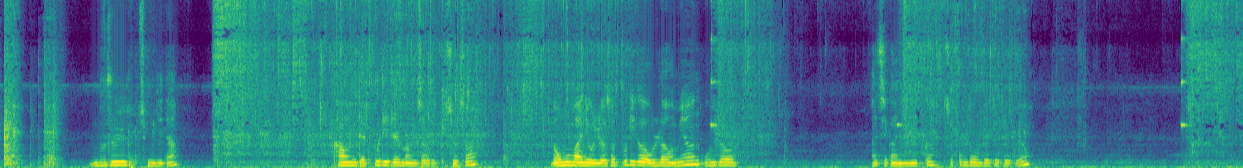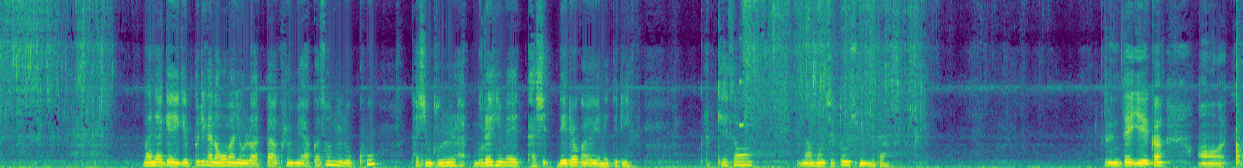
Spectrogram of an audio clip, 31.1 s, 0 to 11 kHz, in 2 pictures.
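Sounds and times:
faint thin high whine: 0.0 - 31.0
water streaming into soil: 2.6 - 7.9, 8.9 - 9.9, 11.2 - 12.9, 14.8 - 17.1, 24.8 - 27.3
steady low hum: 9.9 - 14.8.

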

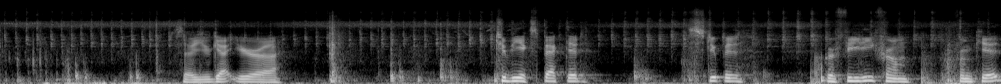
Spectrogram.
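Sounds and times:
footsteps on wooden deck: 0.0 - 1.7, 3.2 - 5.0, 6.2 - 10.0.

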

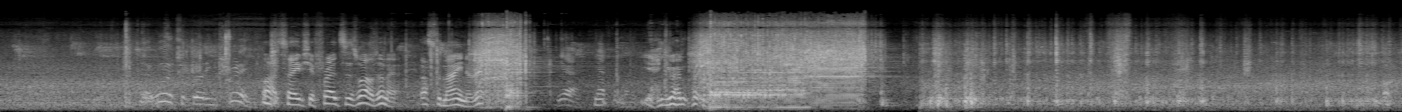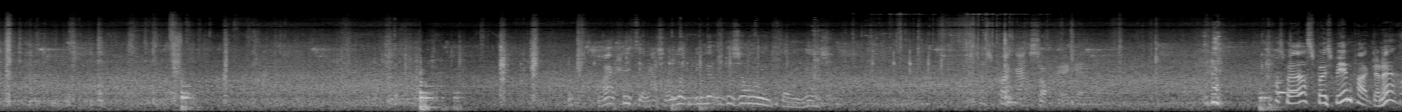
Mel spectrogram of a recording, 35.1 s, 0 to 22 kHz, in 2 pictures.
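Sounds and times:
impact wrench hammering: 6.0 - 7.0, 8.7 - 11.4.

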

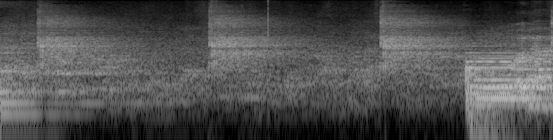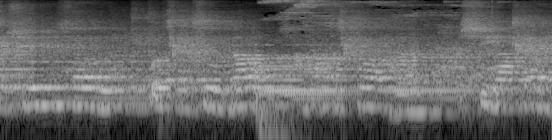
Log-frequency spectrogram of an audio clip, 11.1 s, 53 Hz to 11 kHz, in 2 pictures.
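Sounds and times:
song with singing: 0.0 - 2.4, 3.0 - 11.0.

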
